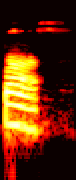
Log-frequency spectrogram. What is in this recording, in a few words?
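"pass", Nigerian Pidgin, female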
